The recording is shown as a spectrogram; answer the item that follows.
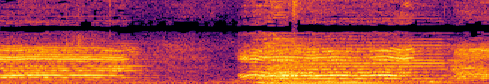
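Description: A choir of schoolchildren singing together: a held note dies away just past the middle, and the next phrase comes in strongly near the end.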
